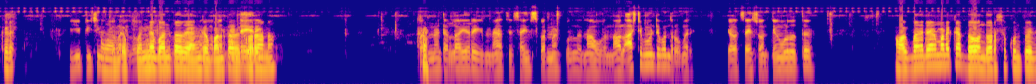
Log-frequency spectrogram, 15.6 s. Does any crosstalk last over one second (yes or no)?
yes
